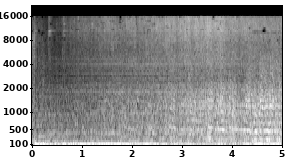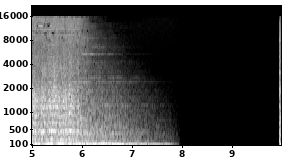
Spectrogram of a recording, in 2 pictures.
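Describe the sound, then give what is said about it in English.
A loud, dense insect-like buzzing drones steadily for about eight seconds, holding a fairly even level before cutting off abruptly into silence. No one speaks. “That sound, the buzzing I've been hearing, it's getting louder.”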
